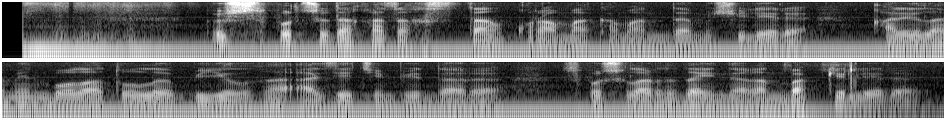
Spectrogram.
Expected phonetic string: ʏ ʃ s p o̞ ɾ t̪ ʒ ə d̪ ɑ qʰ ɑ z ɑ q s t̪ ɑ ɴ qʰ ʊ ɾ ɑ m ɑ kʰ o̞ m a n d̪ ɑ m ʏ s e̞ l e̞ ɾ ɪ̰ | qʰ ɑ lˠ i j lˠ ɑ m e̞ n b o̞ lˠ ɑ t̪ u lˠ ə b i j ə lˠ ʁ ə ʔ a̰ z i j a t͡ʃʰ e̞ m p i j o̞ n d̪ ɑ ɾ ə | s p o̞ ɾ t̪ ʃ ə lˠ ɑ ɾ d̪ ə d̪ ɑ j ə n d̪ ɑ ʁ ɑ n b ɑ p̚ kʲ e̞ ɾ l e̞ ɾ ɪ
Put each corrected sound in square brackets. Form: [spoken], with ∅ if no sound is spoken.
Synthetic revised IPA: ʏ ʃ s p o̞ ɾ t̪ [ʃ] ə d̪ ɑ qʰ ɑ z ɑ q s t̪ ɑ ɴ qʰ ʊ ɾ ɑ m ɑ kʰ o̞ m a n d̪ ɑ m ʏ [ʃ] e̞ l e̞ ɾ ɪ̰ | qʰ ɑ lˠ i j lˠ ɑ m e̞ n b o̞ lˠ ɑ t̪ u lˠ ə b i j ə lˠ ʁ ə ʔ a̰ z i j a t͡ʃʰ e̞ m p i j o̞ n d̪ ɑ ɾ ə | s p o̞ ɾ t̪ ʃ ə lˠ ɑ ɾ d̪ ə d̪ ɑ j ə n d̪ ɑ ʁ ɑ n b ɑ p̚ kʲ e̞ ɾ l e̞ ɾ ɪ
